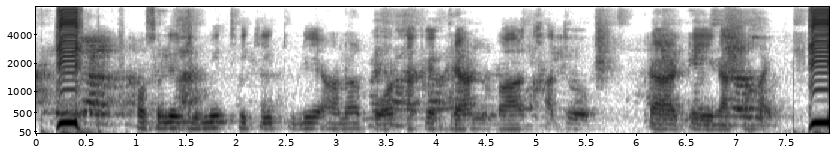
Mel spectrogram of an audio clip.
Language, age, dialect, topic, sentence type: Bengali, 60-100, Northern/Varendri, agriculture, statement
